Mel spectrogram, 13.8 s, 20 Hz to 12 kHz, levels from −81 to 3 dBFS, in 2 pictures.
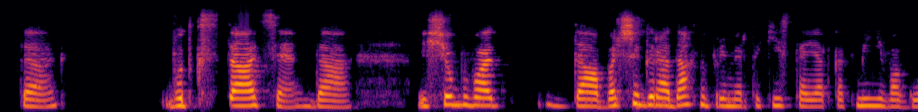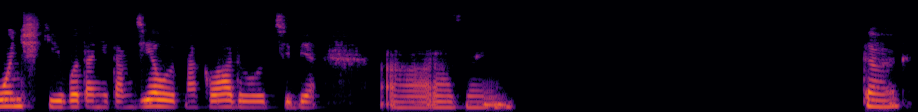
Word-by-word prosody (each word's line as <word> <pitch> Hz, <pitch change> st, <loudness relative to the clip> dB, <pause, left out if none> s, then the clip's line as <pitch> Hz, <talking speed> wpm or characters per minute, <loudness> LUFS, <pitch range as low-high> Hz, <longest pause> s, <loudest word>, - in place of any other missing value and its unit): Так. 205 Hz, +1 st, -1 dB, 0.7 s
Вот, 220 Hz, -1 st, +2 dB
кстати, 220 Hz, -4 st, +3 dB
да 190 Hz, -3 st, -2 dB, 0.5 s
еще 235 Hz, +5 st, +3 dB
бывает, 235 Hz, -2 st, +4 dB, 0.3 s
да, 215 Hz, -3 st, +3 dB
в -, -, -12 dB
больших 220 Hz, +6 st, +4 dB
городах, 240 Hz, +1 st, +4 dB
например, 215 Hz, -4 st, -2 dB
такие 220 Hz, +1 st, -5 dB
стоят 195 Hz, -2 st, -4 dB
как 200 Hz, +3 st, -10 dB
мини-вагончики, 205 Hz, -2 st, -2 dB
и 185 Hz, -, -4 dB
вот 185 Hz, +1 st, -5 dB
они 185 Hz, -1 st, -11 dB
там 175 Hz, 0 st, -13 dB
делают 195 Hz, 0 st, -3 dB
накладывают 180 Hz, -1 st, -7 dB
тебе, 175 Hz, 0 st, -11 dB, 0.5 s
а, 85 Hz, -1 st, -13 dB
разные. 170 Hz, +2 st, -13 dB, 2.8 s
Так. 205 Hz, 0 st, -7 dB
205 Hz, 110 wpm, -22 LUFS, 185-220 Hz, 2.8 s, бывает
